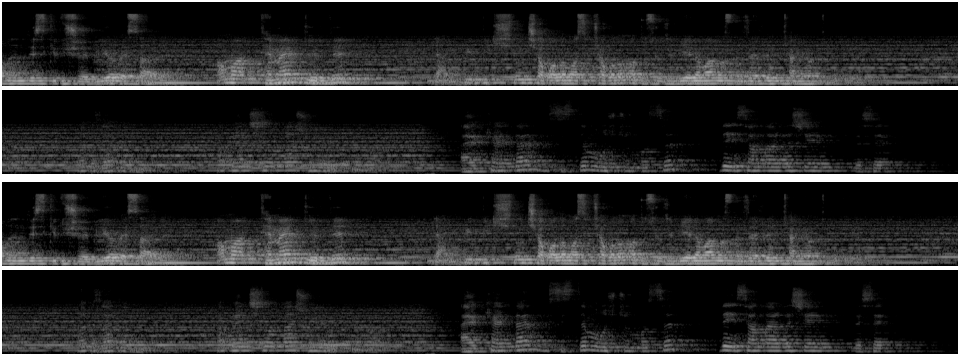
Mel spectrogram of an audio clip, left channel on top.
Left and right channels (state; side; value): normal; both; correlation 0.95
